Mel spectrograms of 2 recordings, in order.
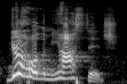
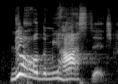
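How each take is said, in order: First: Loud accusing complaint; mock indignant. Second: Mock indignant. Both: Repeated complaint.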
